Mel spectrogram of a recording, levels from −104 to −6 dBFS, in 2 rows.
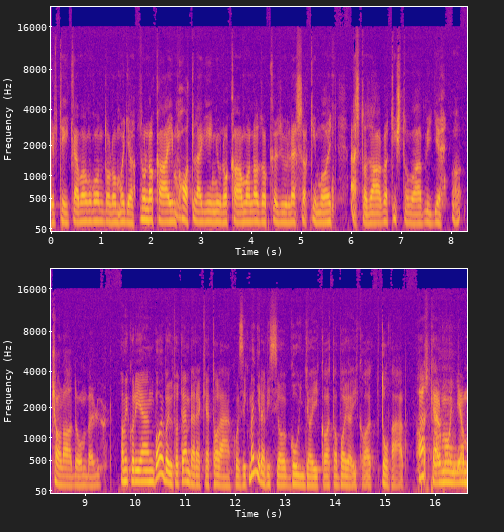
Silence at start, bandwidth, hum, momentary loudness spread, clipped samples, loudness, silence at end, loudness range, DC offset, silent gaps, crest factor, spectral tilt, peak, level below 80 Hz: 0 s; over 20 kHz; none; 8 LU; under 0.1%; -23 LUFS; 0 s; 3 LU; under 0.1%; none; 18 dB; -5.5 dB/octave; -4 dBFS; -56 dBFS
